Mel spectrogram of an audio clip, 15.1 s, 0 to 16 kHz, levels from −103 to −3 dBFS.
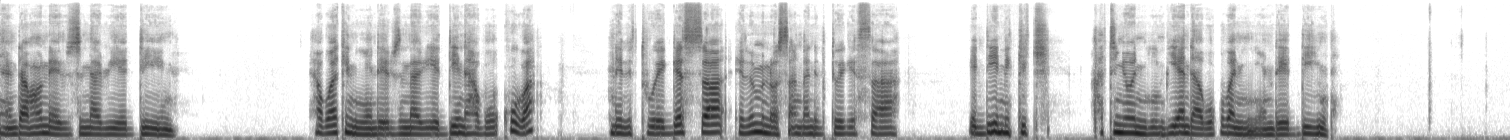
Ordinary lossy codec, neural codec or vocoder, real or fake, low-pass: none; vocoder, 44.1 kHz, 128 mel bands every 256 samples, BigVGAN v2; fake; 14.4 kHz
